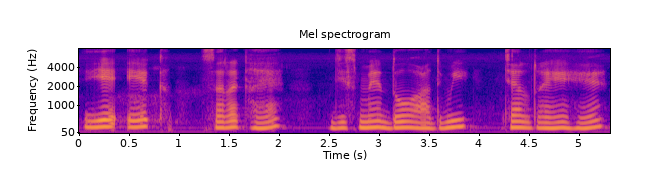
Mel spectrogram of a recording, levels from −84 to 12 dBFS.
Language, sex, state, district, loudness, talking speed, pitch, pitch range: Hindi, female, Uttar Pradesh, Saharanpur, -18 LUFS, 115 wpm, 210 Hz, 195-225 Hz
